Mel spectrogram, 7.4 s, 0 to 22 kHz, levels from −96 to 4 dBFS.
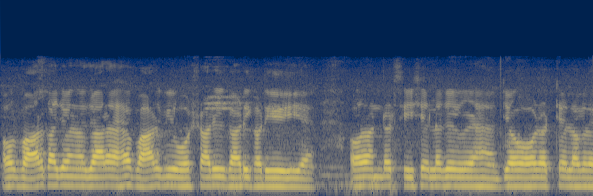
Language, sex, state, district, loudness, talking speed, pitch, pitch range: Hindi, male, Haryana, Rohtak, -15 LUFS, 200 wpm, 140 Hz, 140-145 Hz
